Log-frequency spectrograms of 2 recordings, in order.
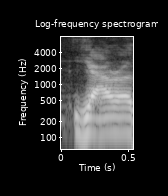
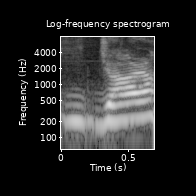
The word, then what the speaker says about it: Jarrah: manuka and I have a new honey called Yara the the the Australian pronounce being ticked off funny Australian how to pronounce in fact I've I without knowing that you pronounce it yeah I was promising it's Jarrah honey from Australia yeah okay so no generally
